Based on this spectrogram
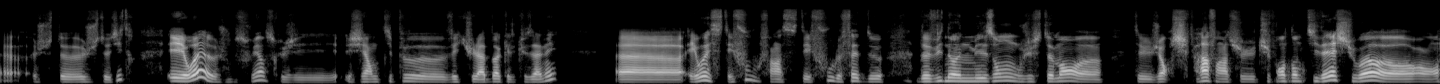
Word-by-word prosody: Heu, - - -14 0.2
à - - -15
juste, - - -15
heu, 120 0 -5
juste 120 0 -9
titre 215 +2 -10 0.3
et 155 -1 +8
ouais, 145 - +7
heu, - - -1
je 115 -1 -18
me 115 - -29
souviens 175 - -6
parce 190 - -7
que 115 - -16
j'ai 105 -1 -14
j'ai 125 - -3
un 125 0 -2
petit 120 - -14
peu, 150 - -13 0.4
heu, - - -10
vécu 120 +1 -7
là-bas 125 +4 +1
quelques 120 -1 -13
années. 185 - -2 0.6
Heu 115 -1 +5
et - - 0
ouais 190 -2 +2
c'était - - -6
fou, 220 -2 -7
enfin 125 -7 -5
c'était 125 - -7
fou 180 +9 -10
le 135 - -8
fait 155 +1 -4
de 130 -1 -7 0.3
de 140 +1 +1
vivre 155 +4 -4
dans 155 -1 +4
une 145 - -4
maison 155 +4 -2
où 135 - -10
justement, 135 -2 0
heu, - - -12 0.3
tu 125 -1 -7
es - - -10
genre, 125 +1 -1
je - - +5
sais - - 0
pas, 160 - +6
enfin 130 -5 -2
tu 125 0 -7
tu - - -4
prends 150 0 -2
ton 150 0 -2
petit 150 +1 -6
déj, 195 +6 +6
tu 155 - -1
vois 175 +6 +6 0.3
en 125 0 -2
130 Hz, 245 wpm, -22 LUFS, 120-155 Hz, 0.6 s, et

